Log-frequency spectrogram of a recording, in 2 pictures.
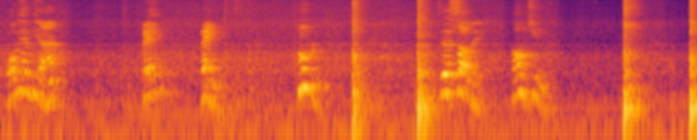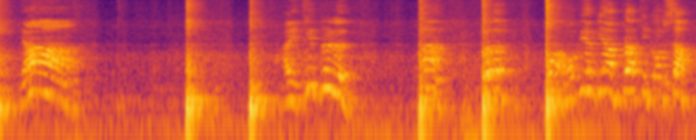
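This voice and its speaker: A man with a French accent coaching a boxing session, counting out combinations and calling out punches in short, brisk commands. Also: extremely high pitch, animated. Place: echoey boxing gym. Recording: echoey gym, distant camera, background noise.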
